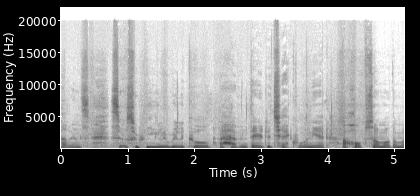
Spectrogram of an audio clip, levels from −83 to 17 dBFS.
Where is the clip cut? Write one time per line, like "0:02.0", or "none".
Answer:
0:02.3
